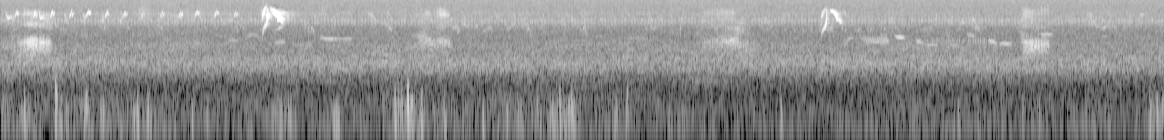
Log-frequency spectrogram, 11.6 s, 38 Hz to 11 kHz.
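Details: Western yellow wagtail recorded in May 2023: a quick ticking series opens, followed by a few sharp, high, sliding call notes spaced several seconds apart, with soft low thumps and background noise.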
